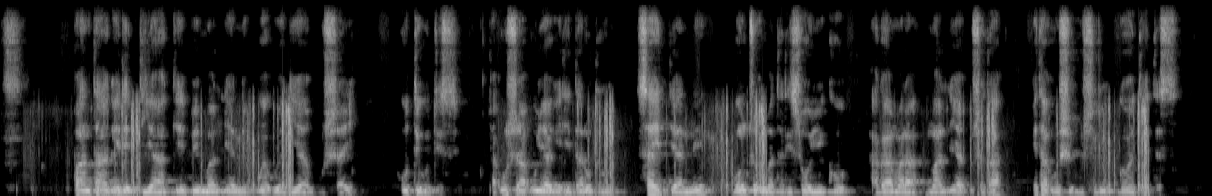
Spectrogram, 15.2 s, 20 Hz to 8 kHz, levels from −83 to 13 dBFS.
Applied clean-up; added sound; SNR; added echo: none; Telephone; 10 dB; reverberation time 0.3 s.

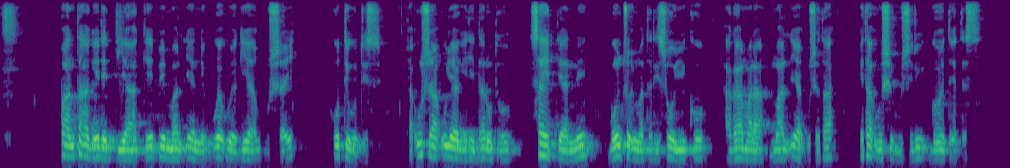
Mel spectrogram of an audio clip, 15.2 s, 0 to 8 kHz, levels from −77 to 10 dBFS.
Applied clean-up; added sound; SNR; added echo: none; none; none; none.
